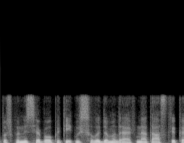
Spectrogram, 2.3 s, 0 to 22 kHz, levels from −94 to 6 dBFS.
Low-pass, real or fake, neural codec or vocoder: 7.2 kHz; fake; codec, 16 kHz, 0.5 kbps, FunCodec, trained on Chinese and English, 25 frames a second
